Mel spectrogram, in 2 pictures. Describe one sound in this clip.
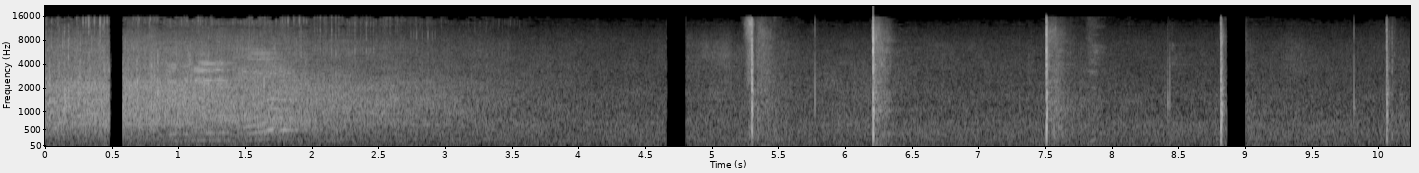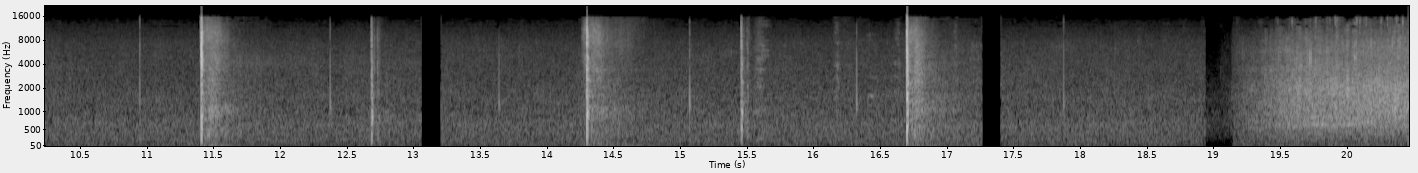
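A crowd applauds and cheers in a large arena.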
